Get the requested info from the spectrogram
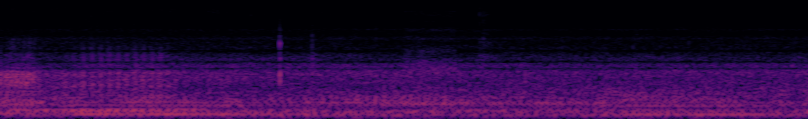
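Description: Steady low hum of a vehicle engine running, with street noise.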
